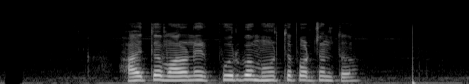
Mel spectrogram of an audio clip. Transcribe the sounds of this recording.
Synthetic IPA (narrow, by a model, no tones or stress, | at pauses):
hɔjt̪omɔɾoneɾpuɾbomuɦuɾt̪ːopɔɾd͡ʑont̪o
